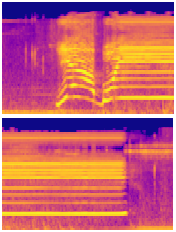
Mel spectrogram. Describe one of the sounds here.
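A bright victory fanfare rings out and holds its notes.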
